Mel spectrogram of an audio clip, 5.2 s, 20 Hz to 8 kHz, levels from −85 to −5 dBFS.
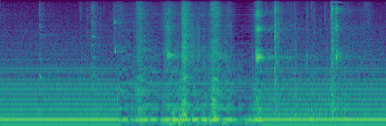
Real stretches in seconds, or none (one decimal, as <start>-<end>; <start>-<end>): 0.0-1.6; 3.5-5.2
